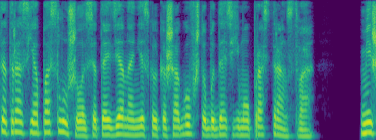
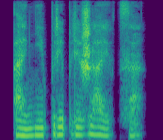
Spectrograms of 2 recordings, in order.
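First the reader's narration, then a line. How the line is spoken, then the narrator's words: Whisper. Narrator (Russian): я прошептала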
